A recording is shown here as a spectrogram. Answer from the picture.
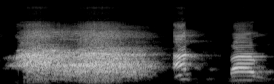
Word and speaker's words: আল্লাহু আকবার: কয়টা হইলো দুইটা আমি প্রথম শব্দটা উচ্চারণ করছি আল্লাহু আল্লাহু আকবার আপনারা প্রথম শব্দটা উচ্চারণ করেন আল্লাহু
